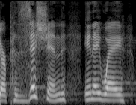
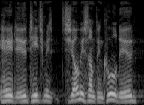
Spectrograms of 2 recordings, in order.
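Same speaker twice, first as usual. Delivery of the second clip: put-on surfer dude voice, quieter; 5 dB quieter than usual. Acting out asking the Lord to teach something, in a surfer dude voice. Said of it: "that's my surfer voice".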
